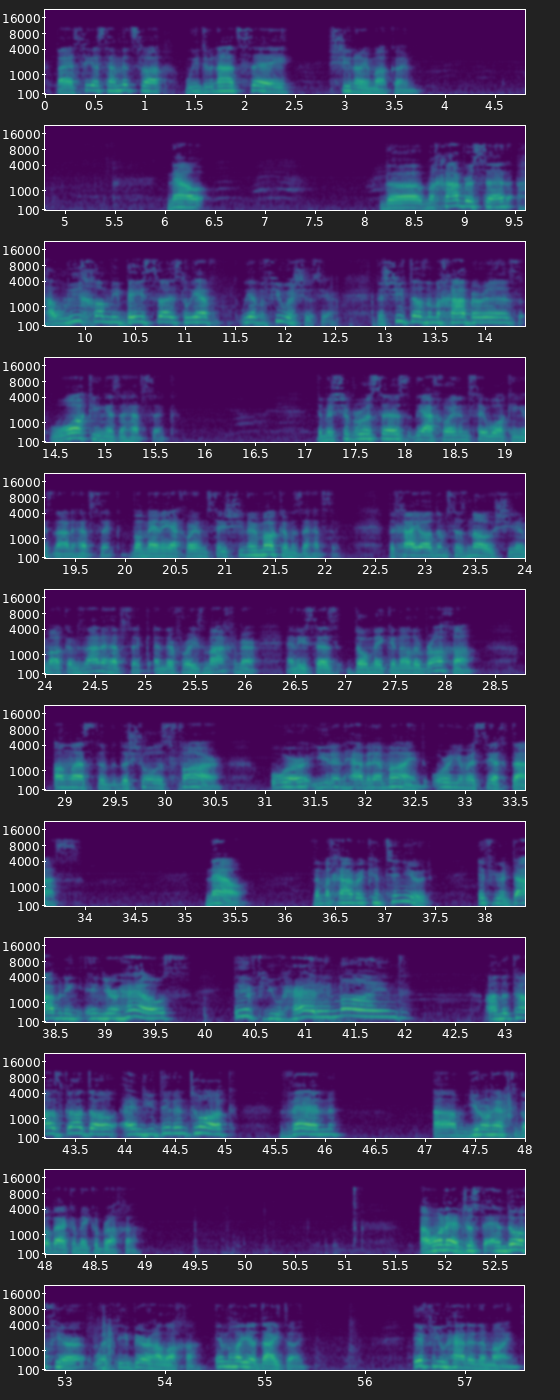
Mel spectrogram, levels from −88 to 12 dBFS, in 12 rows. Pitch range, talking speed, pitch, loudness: 150-205 Hz, 145 wpm, 170 Hz, -23 LUFS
